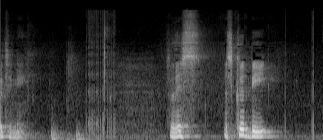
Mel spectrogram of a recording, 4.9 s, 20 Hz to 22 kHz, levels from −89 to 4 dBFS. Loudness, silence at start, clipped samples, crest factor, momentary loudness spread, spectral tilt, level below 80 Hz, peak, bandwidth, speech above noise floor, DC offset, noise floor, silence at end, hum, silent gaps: -20 LUFS; 0 s; under 0.1%; 20 dB; 23 LU; -6.5 dB/octave; -46 dBFS; -4 dBFS; 16 kHz; 30 dB; under 0.1%; -49 dBFS; 0.7 s; none; none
